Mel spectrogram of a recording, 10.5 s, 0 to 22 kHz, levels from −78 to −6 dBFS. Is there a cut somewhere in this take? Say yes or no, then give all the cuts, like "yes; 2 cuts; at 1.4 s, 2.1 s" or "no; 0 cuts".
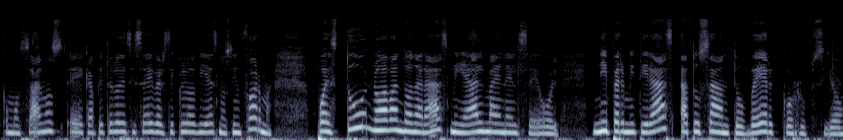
no; 0 cuts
